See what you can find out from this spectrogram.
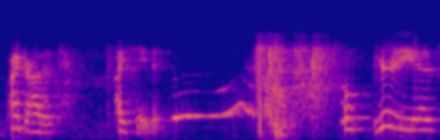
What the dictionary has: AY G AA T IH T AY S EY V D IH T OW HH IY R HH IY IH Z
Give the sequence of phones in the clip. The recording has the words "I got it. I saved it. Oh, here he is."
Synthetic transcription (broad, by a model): AY G AA T IH T AY S EY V IH T OW HH IY R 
